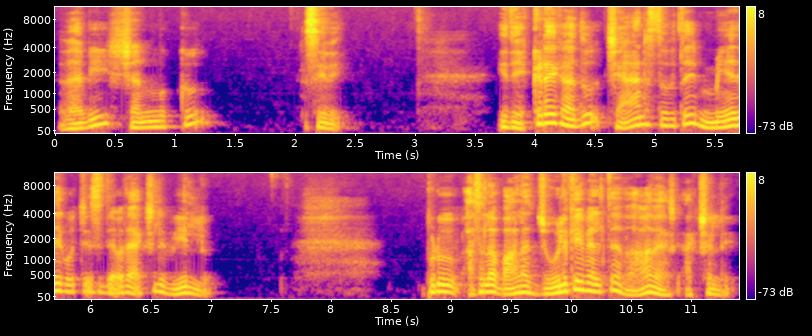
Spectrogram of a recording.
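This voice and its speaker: A man's voice: mid-range voice, animated, normal speed, pauses often, warm tone, husky. A man giving a casual commentary review, retelling scenes animatedly and acting out the quotes. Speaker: show reviewer.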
